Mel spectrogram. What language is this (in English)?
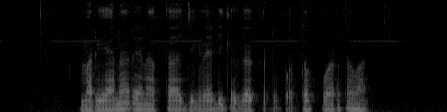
Sundanese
